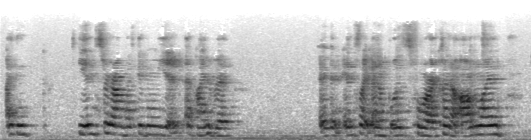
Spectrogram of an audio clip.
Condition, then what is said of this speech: Cerebral palsy. And you're clear as crystal conversation-wise, but obviously you're difficulty is physical movement, so that's the area of disability for you, is it?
